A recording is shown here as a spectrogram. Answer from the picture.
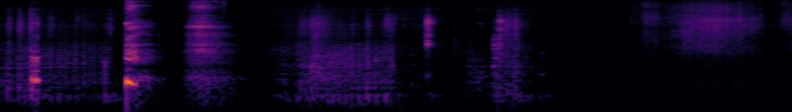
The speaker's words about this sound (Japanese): では、また椅子の背もたれ、倒させていただきますね。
